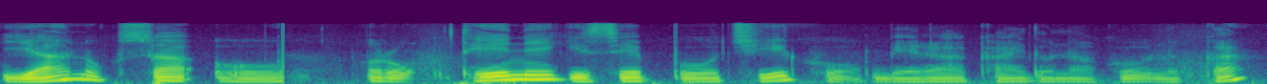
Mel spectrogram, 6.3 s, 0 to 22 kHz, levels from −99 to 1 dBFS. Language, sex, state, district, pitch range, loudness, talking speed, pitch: Garo, male, Meghalaya, South Garo Hills, 100-130 Hz, -18 LUFS, 85 wpm, 105 Hz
